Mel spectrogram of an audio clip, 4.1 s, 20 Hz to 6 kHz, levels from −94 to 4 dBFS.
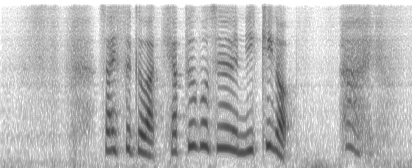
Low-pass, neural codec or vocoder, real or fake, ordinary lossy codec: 5.4 kHz; codec, 16 kHz, 0.2 kbps, FocalCodec; fake; none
